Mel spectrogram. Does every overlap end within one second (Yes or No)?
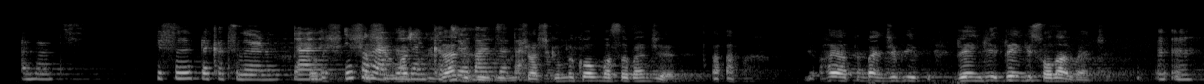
No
